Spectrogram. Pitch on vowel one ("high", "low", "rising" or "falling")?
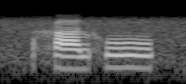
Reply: high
